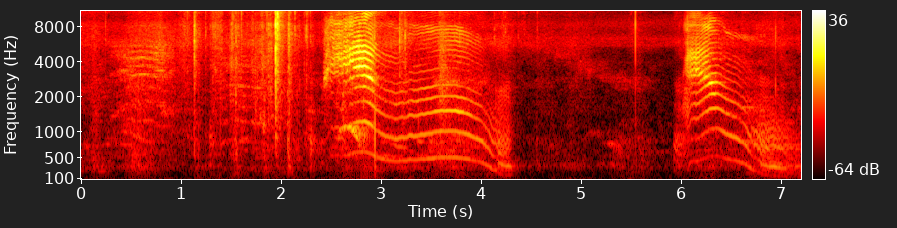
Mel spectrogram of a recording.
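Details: Kittens playing with each other indoors; two loud drawn-out meows, each rising then falling in pitch with rich harmonics, the first about a second and a half long, the second starting near six seconds, over soft rustling.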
